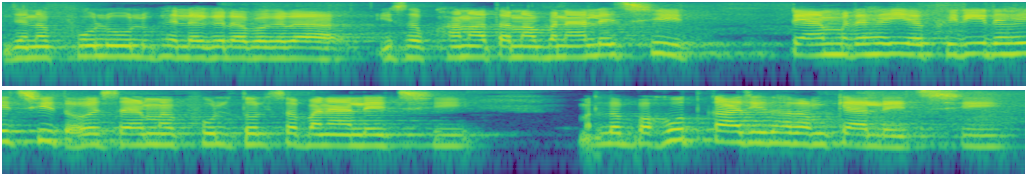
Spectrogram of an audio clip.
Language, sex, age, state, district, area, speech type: Maithili, female, 18-30, Bihar, Supaul, rural, spontaneous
